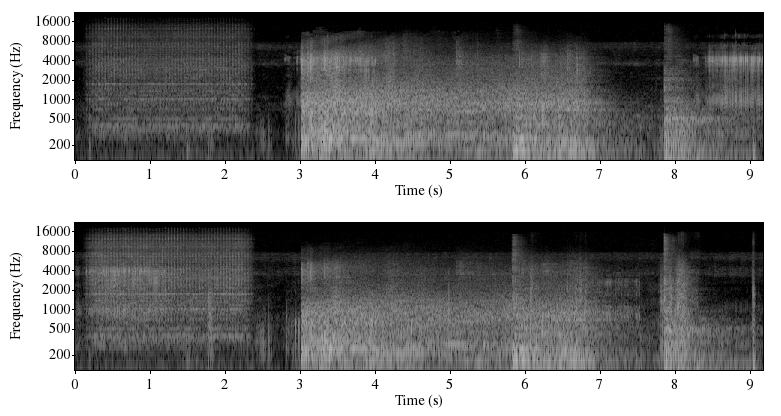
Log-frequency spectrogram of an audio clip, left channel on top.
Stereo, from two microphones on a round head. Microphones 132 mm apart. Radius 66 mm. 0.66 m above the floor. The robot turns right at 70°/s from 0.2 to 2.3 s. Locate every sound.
3.0 s running footsteps: 35° left (ahead or behind), 0.8 m; by 6.8 s 55° left (ahead or behind), 4 m
5.8 s a door slam: 70° right (ahead or behind), 4.5 m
